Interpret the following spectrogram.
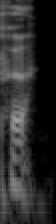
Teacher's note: Just practice saying p feeling that puff of air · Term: p sound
